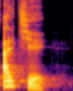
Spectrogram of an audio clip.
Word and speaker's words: altier: Aujourd'hui, notre mot du jour est altier, qui s'écrit IER pour le son yé.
